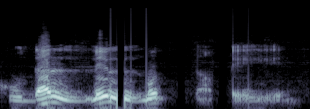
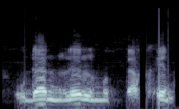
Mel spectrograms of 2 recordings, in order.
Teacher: Dalam hukum tajwid, tanwin bertemu lam, idgham bila gunah. Dimasukkan tanwin itu hilang, tapi bunyinya lam.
